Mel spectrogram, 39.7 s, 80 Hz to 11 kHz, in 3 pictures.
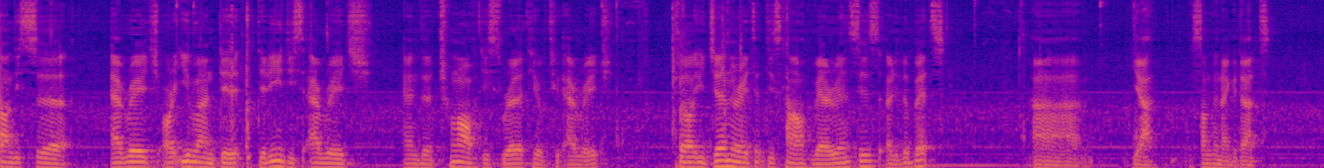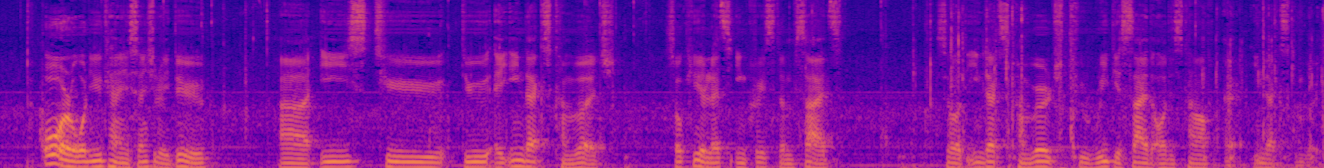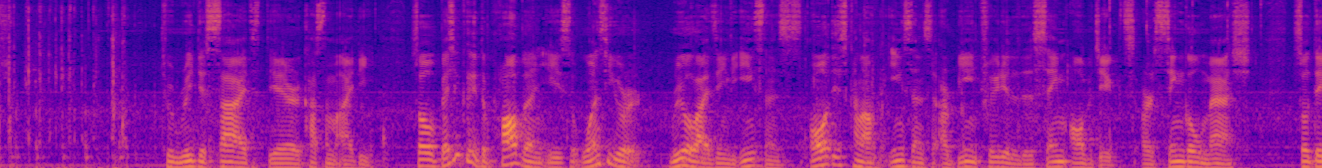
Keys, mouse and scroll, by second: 1.9-3.3 drag, 6.1-9.2 drag, 9.8-14.1 drag, 14.4-15.0 middle drag, 15.0 click, 17.8-19.2 middle drag, 19.2 click, 19.7-21.8 shift+drag, 22.5 ctrl+a, 25.3 x, 25.7 ctrl+a, 31.0-37.5 middle drag, 37.5-39.7 typing, 37.7 right click, 38.5 click, 39.2 click.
